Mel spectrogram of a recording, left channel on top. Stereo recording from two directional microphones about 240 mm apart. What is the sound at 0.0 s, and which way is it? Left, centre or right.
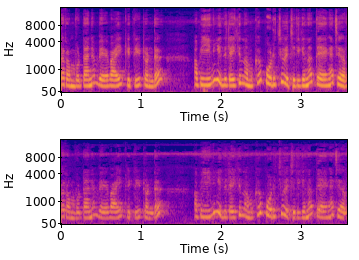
Speech, left.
